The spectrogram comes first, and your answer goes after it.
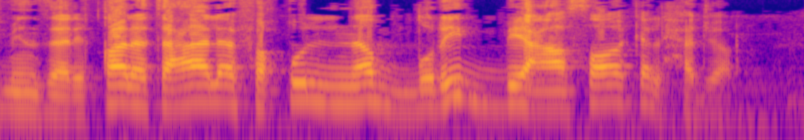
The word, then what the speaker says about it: اضرب بعصاك: اضرب آخرها باء ساكنة، بعصاك أولها باء متحركة، فهنا لابد من إدغام الباء الأولى في الثانية، ويكون النطق بباء واحدة مشددة، نطبق الشفتين على الباء الأولى ونفتحهما على الباء الثانية هكذا.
